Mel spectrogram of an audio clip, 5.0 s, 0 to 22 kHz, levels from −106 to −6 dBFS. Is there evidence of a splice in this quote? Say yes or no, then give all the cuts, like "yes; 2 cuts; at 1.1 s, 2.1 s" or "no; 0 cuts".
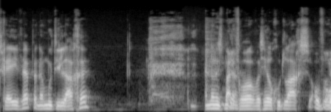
yes; 3 cuts; at 3.1 s, 3.6 s, 3.9 s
